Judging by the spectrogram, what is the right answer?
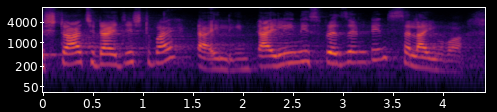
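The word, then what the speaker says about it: ptyalin: आपसे जैसे क्वेश्चन आता है, कभी आपसे पूछ लिया जाए टाइलिन is present in, T silence है, इसे टाइलिन प्रोनाउंस करते हैं, इसका प्रोनाउंसिएशन टाइलिन है, या इसी को सैलिवरी एमाइलेज भी कहते हैं, अल्फा एमाइलेज भी कहते हैं।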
